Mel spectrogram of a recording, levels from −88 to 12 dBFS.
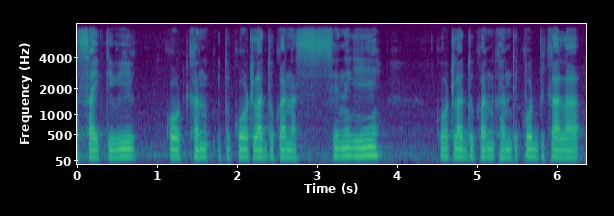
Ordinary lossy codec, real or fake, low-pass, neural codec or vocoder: none; real; 7.2 kHz; none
